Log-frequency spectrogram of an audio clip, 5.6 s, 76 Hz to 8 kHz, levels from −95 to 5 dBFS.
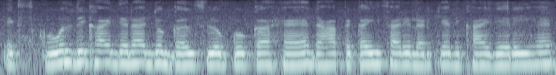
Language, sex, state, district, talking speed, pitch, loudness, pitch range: Hindi, male, Uttar Pradesh, Lalitpur, 215 wpm, 150 Hz, -14 LUFS, 145-155 Hz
